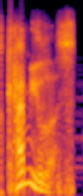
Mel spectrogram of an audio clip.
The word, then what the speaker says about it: Camulus: of camels and us know it's camulus camels and nut that's what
